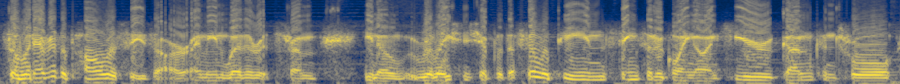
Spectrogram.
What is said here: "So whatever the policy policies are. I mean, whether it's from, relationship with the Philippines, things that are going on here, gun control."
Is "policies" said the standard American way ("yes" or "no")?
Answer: yes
